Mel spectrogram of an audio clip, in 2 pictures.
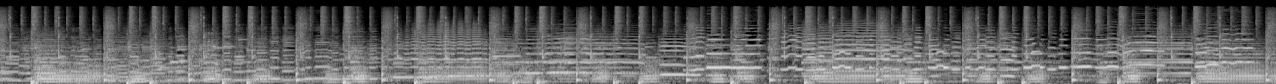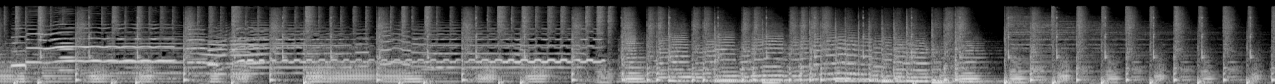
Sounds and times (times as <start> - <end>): Bass drum: 0.0 - 25.5
Drum kit: 0.0 - 25.5
Snare drum: 0.0 - 25.5.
